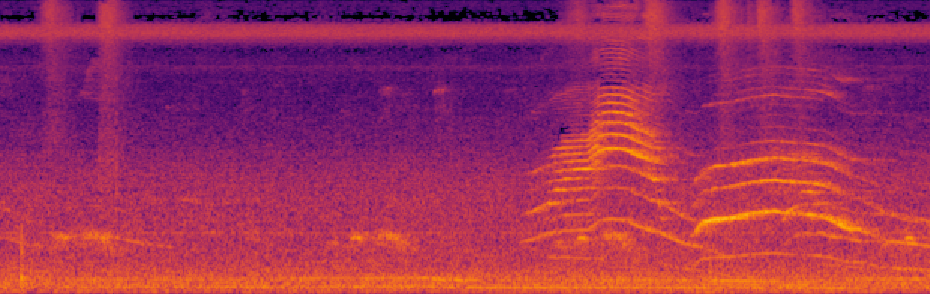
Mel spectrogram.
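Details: Domestic cat giving two rising-then-falling meows late on, the first sharp and brief around eight seconds, the second longer and wavering, after a stretch of low hum and faint background noise.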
